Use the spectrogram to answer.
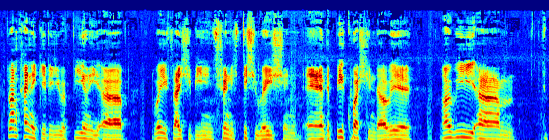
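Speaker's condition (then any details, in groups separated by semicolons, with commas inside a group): Profound deafness, deaf accent; born profoundly deaf, 95 db loss both ears, cause unknown, sensorineural, cochlear implant, earlier hearing aids; sounds different, listeners ask where accent is from, parents taught speech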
